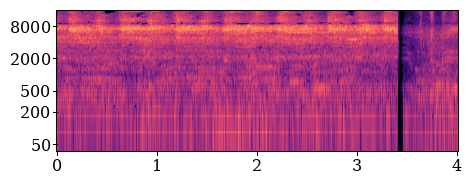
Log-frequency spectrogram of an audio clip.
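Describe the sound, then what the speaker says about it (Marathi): A dense crowd of devotees fills the palkhi procession at Lonand, a continuous outdoor hubbub of many voices and movement, with a brief dropout near the end. "एवढी गर्दी आहे"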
